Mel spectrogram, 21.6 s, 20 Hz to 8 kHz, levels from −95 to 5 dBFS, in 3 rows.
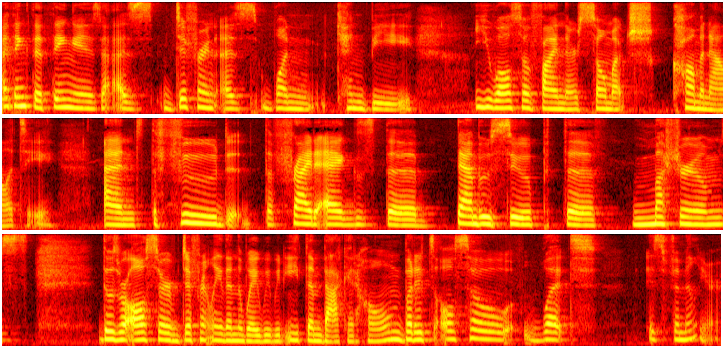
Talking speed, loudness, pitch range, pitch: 140 wpm, -19 LUFS, 165-195 Hz, 180 Hz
